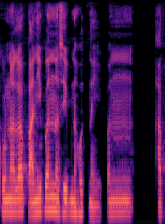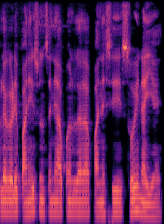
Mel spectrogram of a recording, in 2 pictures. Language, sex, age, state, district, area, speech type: Marathi, male, 18-30, Maharashtra, Wardha, urban, spontaneous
